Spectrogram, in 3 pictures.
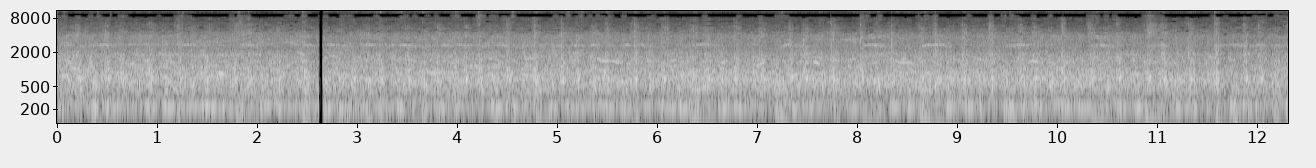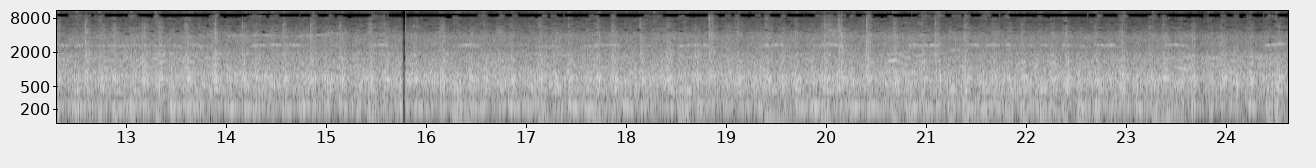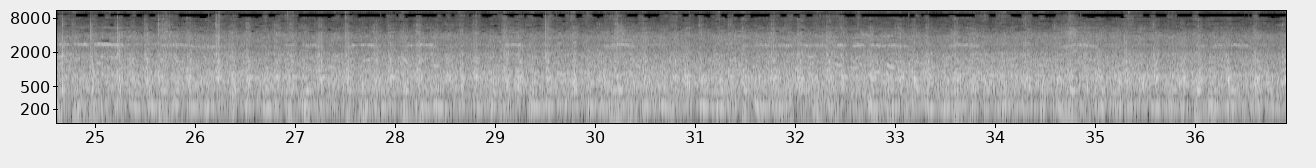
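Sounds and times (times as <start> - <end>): drums and percussion rhythm: 0.0 - 36.9
voices: 0.0 - 36.9.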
